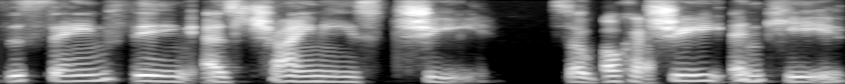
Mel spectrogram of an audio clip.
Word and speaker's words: Qi: actually key is Japanese Chi is Chinese so it's Chi but it's spelled Qi that's why I always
